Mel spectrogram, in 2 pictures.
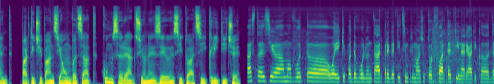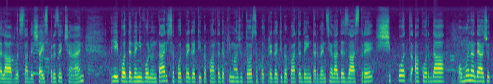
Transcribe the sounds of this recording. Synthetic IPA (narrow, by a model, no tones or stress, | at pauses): nt̪ | part̪it͡ʃipant̪siawɨnvət̪sat̪kumsəɾe̞ak̚t̪sio̞ne̞ze̞ɨnsit̪uat̪sijkɾit̪it͡ʃe̞ast̪əzʲamavut̪o̞e̞kʲipəd̪e̞vo̞lunt̪arʲpɾe̞ɡət̪it̪sɨnpɾimaʒut̪o̞rfoart̪e̞t̪ine̞ɾʲad̪ikəd̪e̞lavɨrst̪ad̪e̞ʃajspɾəze̞t͡ʃe̞anʲ | je̞jpo̞t̪̚d̪e̞ve̞nivo̞lunt̪arʲse̞po̞t̪̚pɾe̞ɡət̪ipe̞part̪ead̪e̞pɾimaʒut̪o̞rse̞po̞t̪̚pɾe̞ɡət̪ipe̞part̪ead̪e̞int̪e̞rvent̪sijelad̪e̞zast̪ɾe̞ʃipo̞t̪ako̞rd̪ao̞mɨnəd̪e̞aʒut̪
